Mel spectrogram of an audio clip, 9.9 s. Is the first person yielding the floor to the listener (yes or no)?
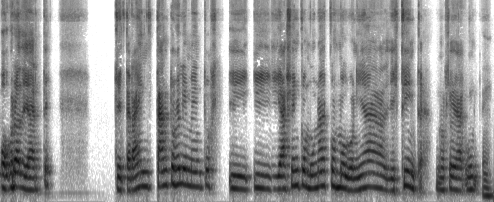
no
